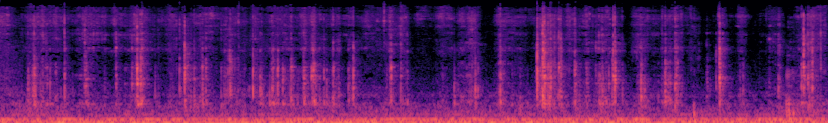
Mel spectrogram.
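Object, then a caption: Small carved wooden figure. Fingertips and nails tap and scratch over the surface of a small, solid, reddish-brown carved wooden figure with crossed limbs, held up in both hands. Quick, dry, bright clicks and brief scratches follow one another in a loose, uneven rhythm. A steady low hum runs underneath throughout.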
